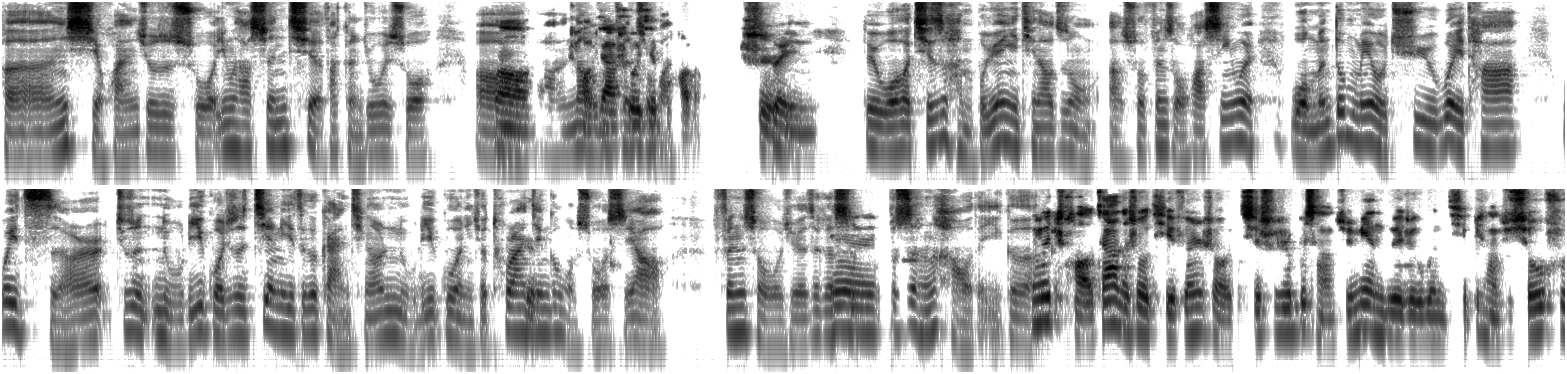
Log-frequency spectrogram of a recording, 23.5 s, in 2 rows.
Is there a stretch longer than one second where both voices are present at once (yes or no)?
yes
